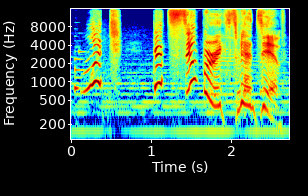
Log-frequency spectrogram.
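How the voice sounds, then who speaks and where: A woman voicing a tiny childlike fairy companion in a video game, perky, excitable and squeaky. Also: slow pace, over loud music, full character voice. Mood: shocked. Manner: squeaky, speaks of self in third person.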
